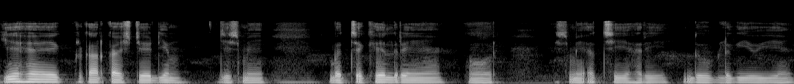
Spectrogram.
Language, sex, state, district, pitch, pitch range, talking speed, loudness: Hindi, male, Rajasthan, Bikaner, 100 Hz, 95-105 Hz, 145 wpm, -20 LUFS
